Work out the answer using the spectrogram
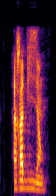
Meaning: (verb) present participle of arabiser; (noun) Arabist
- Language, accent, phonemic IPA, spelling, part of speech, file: French, France, /a.ʁa.bi.zɑ̃/, arabisant, verb / noun, LL-Q150 (fra)-arabisant.wav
